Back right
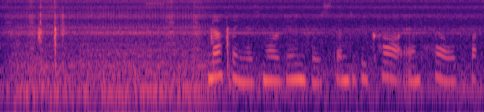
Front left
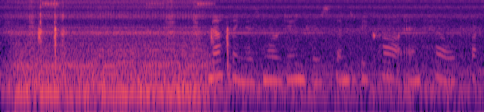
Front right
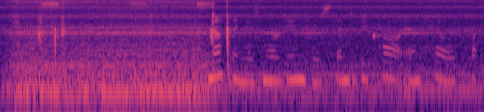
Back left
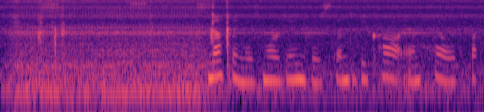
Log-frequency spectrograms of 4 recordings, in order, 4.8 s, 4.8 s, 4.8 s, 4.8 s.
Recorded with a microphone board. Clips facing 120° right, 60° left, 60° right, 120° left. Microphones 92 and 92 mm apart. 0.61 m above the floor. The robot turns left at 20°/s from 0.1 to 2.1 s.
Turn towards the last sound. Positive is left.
turn(degrees=175)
